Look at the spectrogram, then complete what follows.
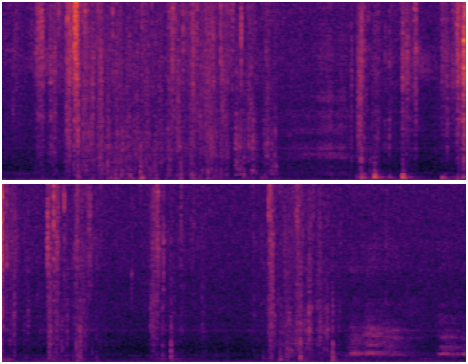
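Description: Ten-day-old baby rabbits scrabbling and hopping on the bedding of a cardboard-box nest, with a hand rummaging among them: irregular light taps, scratches and rustles, with a few sharper knocks about four seconds in.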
